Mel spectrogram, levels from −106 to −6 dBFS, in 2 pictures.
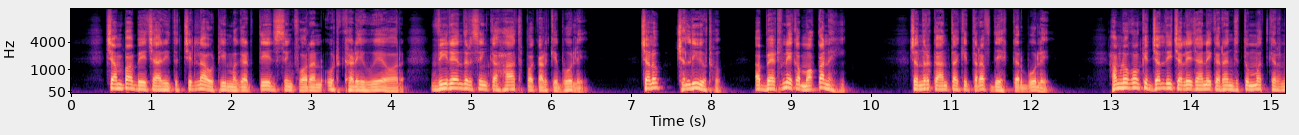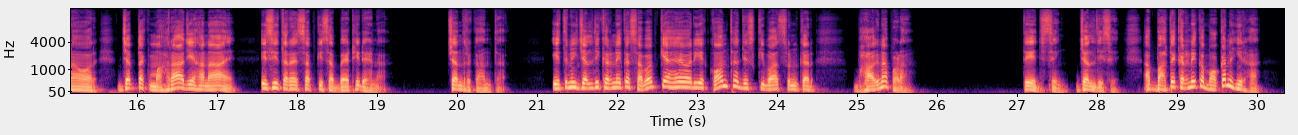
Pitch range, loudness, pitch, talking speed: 95-145 Hz, -23 LUFS, 120 Hz, 170 wpm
